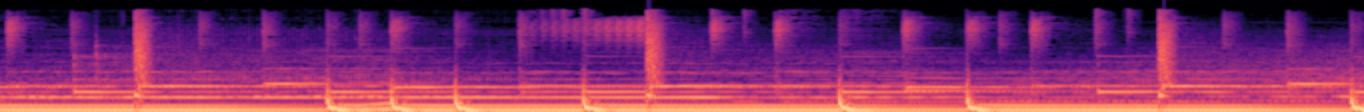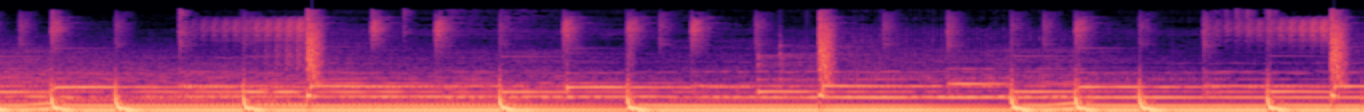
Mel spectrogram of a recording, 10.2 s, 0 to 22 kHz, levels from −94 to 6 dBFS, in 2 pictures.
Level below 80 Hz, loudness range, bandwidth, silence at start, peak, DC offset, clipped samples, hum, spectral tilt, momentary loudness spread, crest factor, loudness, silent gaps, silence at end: -10 dBFS; 0 LU; 15 kHz; 0 s; 0 dBFS; 2%; under 0.1%; none; -6 dB/octave; 3 LU; 10 dB; -12 LUFS; none; 0 s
